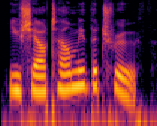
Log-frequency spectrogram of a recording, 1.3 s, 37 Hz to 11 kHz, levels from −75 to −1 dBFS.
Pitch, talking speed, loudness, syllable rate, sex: 190 Hz, 275 wpm, -17 LUFS, 5.5 syllables/s, female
